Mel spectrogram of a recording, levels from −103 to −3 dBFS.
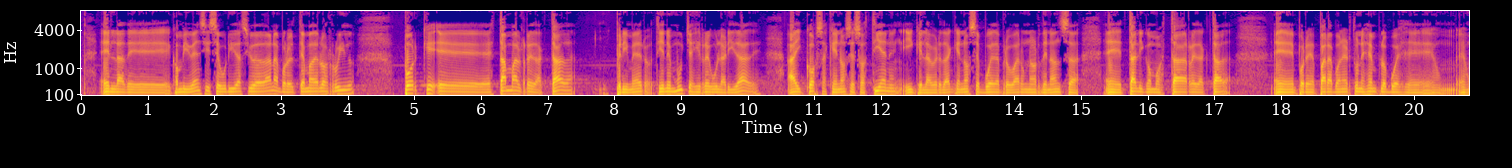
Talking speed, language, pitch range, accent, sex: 155 wpm, Spanish, 95-105 Hz, Argentinian, male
